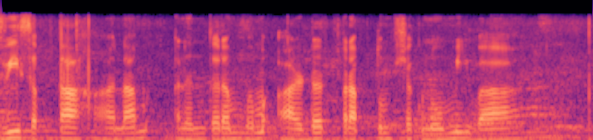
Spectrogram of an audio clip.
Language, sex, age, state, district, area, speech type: Sanskrit, male, 18-30, Maharashtra, Solapur, urban, read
